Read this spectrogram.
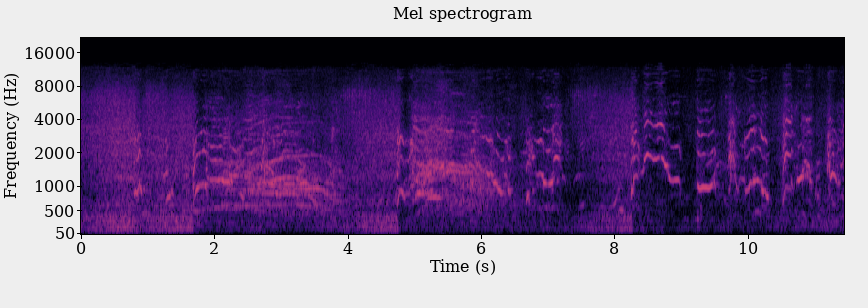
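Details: Little dog giving a run of high, wavering whines and whimpers that rise and fall in pitch, followed by a series of short, sharp yips near the end.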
